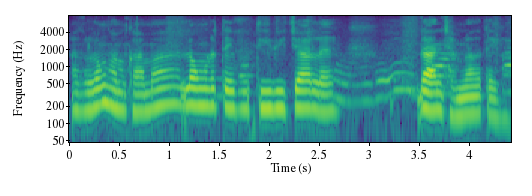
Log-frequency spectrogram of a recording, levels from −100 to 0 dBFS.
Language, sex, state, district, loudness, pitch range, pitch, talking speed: Wancho, female, Arunachal Pradesh, Longding, -20 LUFS, 170-205 Hz, 185 Hz, 200 wpm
